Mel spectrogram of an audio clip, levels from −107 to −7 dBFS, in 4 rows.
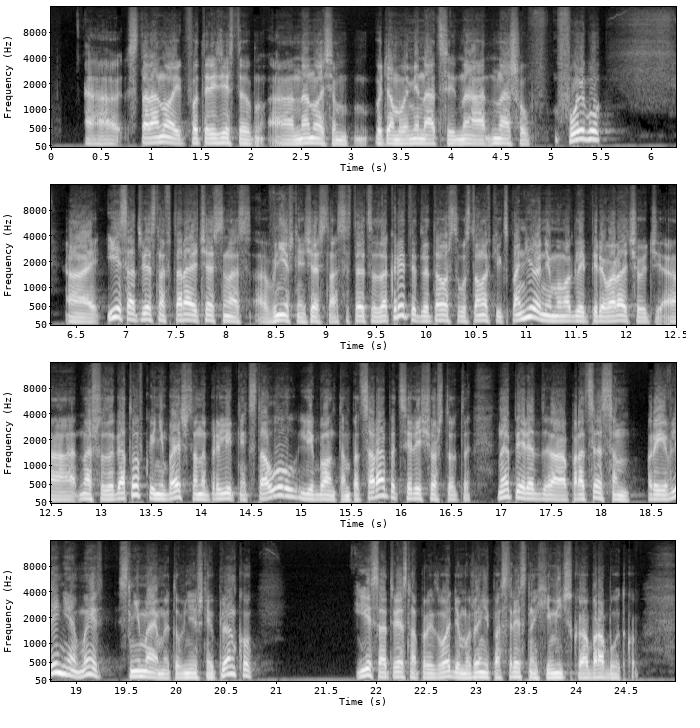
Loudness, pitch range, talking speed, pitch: -18 LUFS, 105-135 Hz, 155 wpm, 120 Hz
